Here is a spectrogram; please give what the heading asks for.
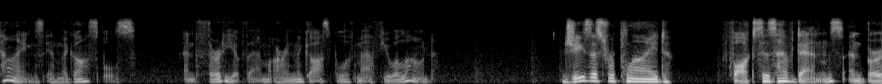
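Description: The speech, along with the background behind it, dips by about 6 dB between 5.53 and 5.92 s. This is automatic gain falling: the automatic gain control judged the input too loud and pulled its gain down over roughly 0.4 s, lowering everything together.

Almost immediately, from 5.86 to 6.66 s, voice and room noise swell back up by about 3 dB. This is automatic gain rising, as the control found the level too quiet and raised its gain across about 0.8 s, so the background breathes along with the voice.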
